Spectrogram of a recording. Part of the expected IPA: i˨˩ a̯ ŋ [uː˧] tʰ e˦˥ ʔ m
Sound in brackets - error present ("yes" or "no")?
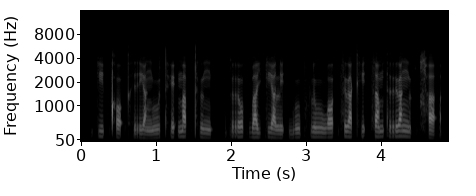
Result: no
